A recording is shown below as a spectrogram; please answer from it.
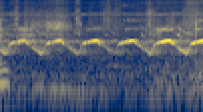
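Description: Siren in yelp mode: a steady run of quick sweeps, each rising briefly and then falling to a lower pitch, about three a second.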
